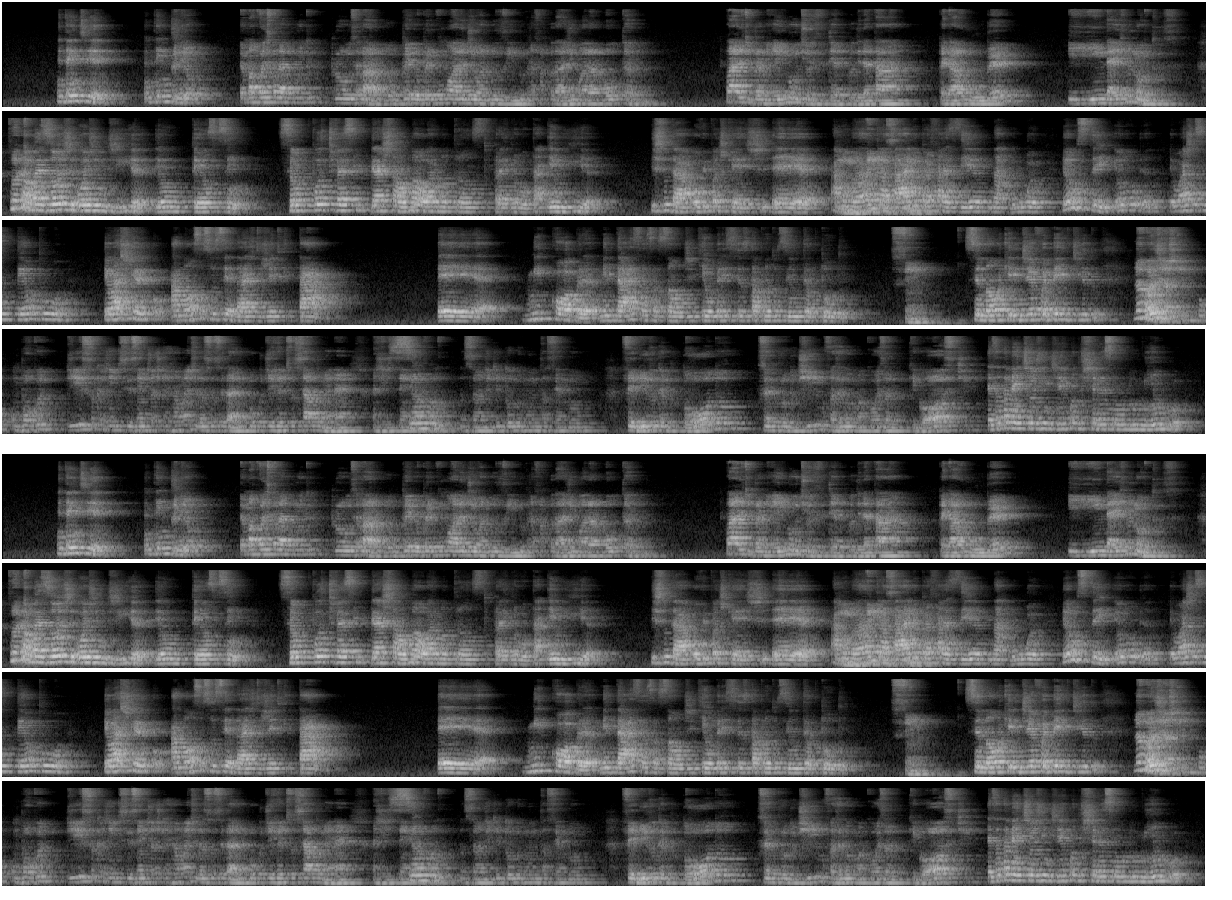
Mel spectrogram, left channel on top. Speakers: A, on the right (about 35°); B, on the left (about 40°).
A: Entendi, entendi.
B: Porque eu, é uma coisa que eu levo muito pro, sei lá, eu, pe- eu perco uma hora de ônibus indo para a faculdade e uma hora voltando. Claro que para mim é inútil esse tempo. Eu poderia estar, pegar um Uber e ir em 10 minutos. Só
A: Então,
B: que
A: mas hoje, hoje em dia, eu penso assim, se eu fosse, tivesse que gastar uma hora no trânsito para ir para voltar, eu ia estudar, ouvir podcast, é, arrumar
B: Sim, tem
A: trabalho
B: isso também.
A: para fazer na rua. Eu não sei, eu não, eu, eu acho assim um tempo, eu acho que a, a nossa sociedade do jeito que tá, é, me cobra, me dá a sensação de que eu preciso estar produzindo o tempo todo.
B: Sim.
A: Senão aquele dia foi perdido.
B: Não,
A: Hoje,
B: mas eu acho que é um pouco, um pouco disso que a gente se sente, acho que é realmente da sociedade, um pouco de rede social também, né? A gente
A: sim.
B: tem aquela fala- sensação de que todo mundo está sendo feliz o tempo todo, sendo produtivo, fazendo alguma coisa que goste.
A: Exatamente, hoje em dia, quando chega assim um domingo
